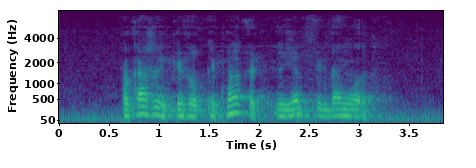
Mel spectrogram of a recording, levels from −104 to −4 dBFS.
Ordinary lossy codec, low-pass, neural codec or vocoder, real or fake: Opus, 64 kbps; 7.2 kHz; codec, 44.1 kHz, 3.4 kbps, Pupu-Codec; fake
